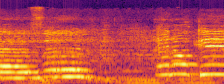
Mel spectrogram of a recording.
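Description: A woman singing held, drawn-out notes that bend slightly in pitch, easing off about a second in before the next note starts.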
